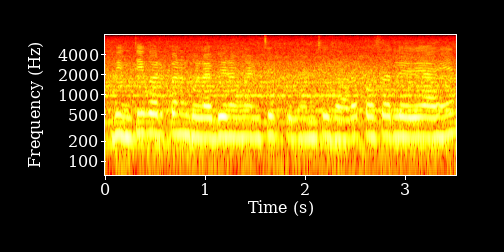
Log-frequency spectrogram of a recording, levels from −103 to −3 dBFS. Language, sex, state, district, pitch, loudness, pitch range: Marathi, female, Maharashtra, Gondia, 235 Hz, -14 LUFS, 230-240 Hz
